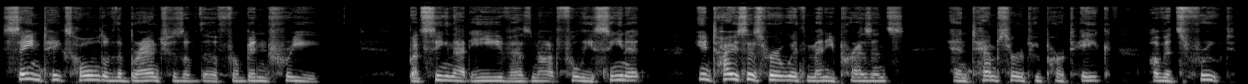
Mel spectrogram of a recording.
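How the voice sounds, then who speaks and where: A man hosting a podcast with a raspy voice from a cold, commenting casually and rambling with hesitant, jokey asides. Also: on the high side, measured pace, no room sound. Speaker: podcast host. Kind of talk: casual commentary on a philosophy text.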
